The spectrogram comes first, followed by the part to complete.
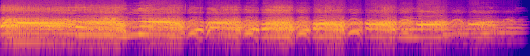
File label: "oh no", screams; Voice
